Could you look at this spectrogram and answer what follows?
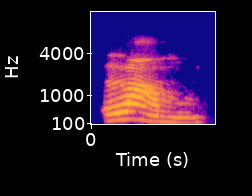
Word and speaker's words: lamb: Then we have lamb. Lamb. The B in lamb is silent.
